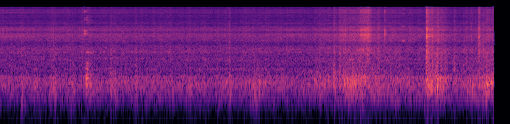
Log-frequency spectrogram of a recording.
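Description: Locomotive cab noise: a steady rumble and hiss, swelling louder about seven seconds in and with a sudden loud burst about eight and a half seconds in, then cutting off abruptly just before the end.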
